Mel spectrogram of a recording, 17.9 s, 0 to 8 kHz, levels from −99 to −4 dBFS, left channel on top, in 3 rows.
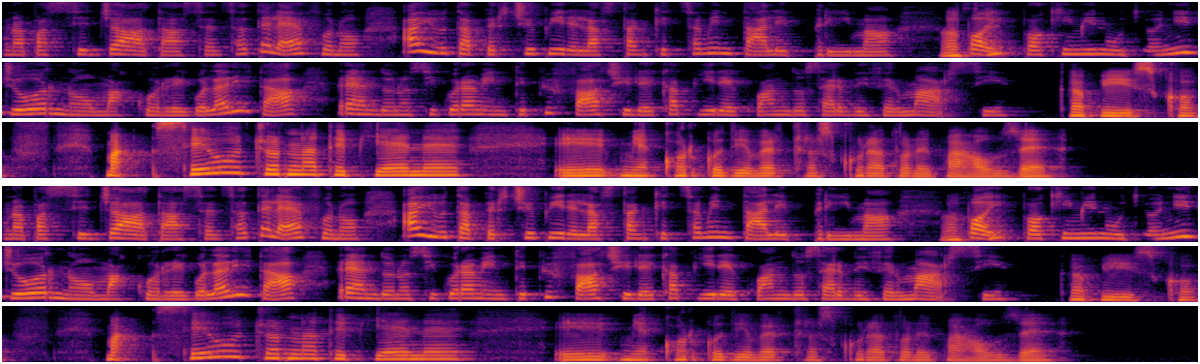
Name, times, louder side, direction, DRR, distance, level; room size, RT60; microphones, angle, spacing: voice 1, 0.0-4.5 4.8-11.0, right 3 dB, 15° right, 0.4 m, -39 dB
voice 2, 4.7-5.0 11.3-17.3, left 5 dB, 50° left, 0.4 m, -36 dB
6.8 x 6.0 x 4.1 m
head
